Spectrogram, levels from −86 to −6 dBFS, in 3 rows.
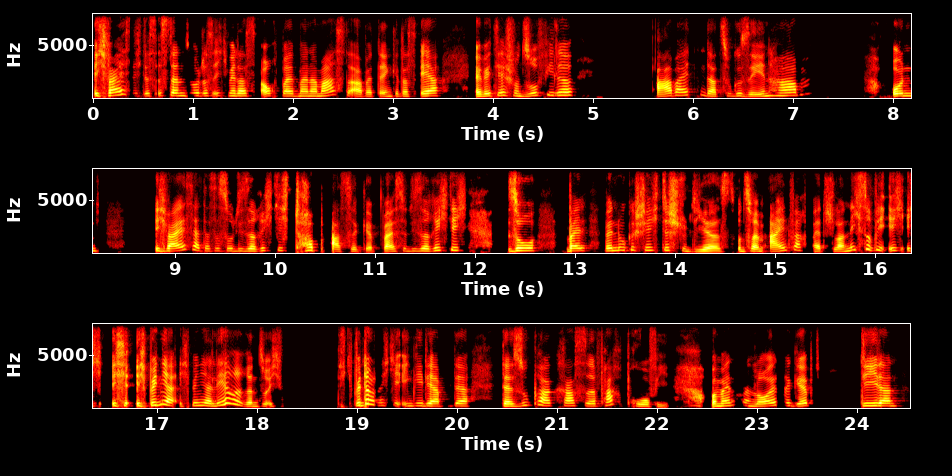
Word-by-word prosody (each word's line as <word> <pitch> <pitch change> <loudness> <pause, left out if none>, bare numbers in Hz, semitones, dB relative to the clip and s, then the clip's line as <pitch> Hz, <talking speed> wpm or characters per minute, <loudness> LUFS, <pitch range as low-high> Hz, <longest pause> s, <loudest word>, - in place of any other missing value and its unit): ich 230 +2 +2
weiß 305 +8 +3
nicht, 240 -1 -19
das 230 - -7
ist - - -11
dann 255 -1 +3
so, 260 - -7
dass 245 0 -8
ich 255 - -12
mir 240 - -1
das 235 0 +1
auch 230 - +2
bei 220 0 +1
meiner 220 0 -1
Masterarbeit 225 - 0
denke, 205 +4 -5
dass 205 0 -5
er 240 +2 +4 0.3
er 195 - +5
wird 225 +4 0
ja 275 +1 -2
schon 235 -4 -7
so 240 +6 -3
viele 285 +1 -1 0.8
Arbeiten 290 +1 +2
dazu 220 +1 -2
gesehen 220 +1 -5
haben 270 +6 +2 0.9
und 235 0 +4 0.6
ich 225 - +1
weiß 230 +11 +5
ja, 335 - 0
dass 225 -2 -12
es 235 - -11
so 230 - -5
diese 220 0 -1
richtig 260 +1 -8
Topasse 180 -10 +1
gibt, 140 - -8
weißt 175 +7 +4
du, - - -13
diese 220 +1 -2
richtig 275 +1 -3 0.4
so, 250 +3 +6 0.3
weil 240 +1 +4
wenn 245 +2 +2
du 285 - -7
Geschichte 285 -2 -5
studierst 165 - +1
und 185 - -3
zwar 210 - +5
im 195 - -9
Ein-Fach-Bachelor, 175 - +1
nicht 290 +5 -6
so 390 -3 +1
wie 305 - -4
ich, 270 - -5
ich - - -6
ich - - +2
ich - - +4
bin 290 +6 +4
ja - - +7
ich - - -13
bin 270 - -5
ja 255 -3 +3
Lehrerin, 275 - +1
so, 205 - -7
ich 200 - -8 0.6
ich - - -16
bin - - +3
doch 420 -3 +8
nicht 265 0 -16
hier - - -7
irgendwie 245 +2 -8
der 220 -2 +4
der 225 0 +1 0.3
der 210 -1 +6
super 255 +2 0
krasse 240 -3 -2
Fachprofi. 195 - -3 0.4
Und 205 +2 +6
wenn's 245 +3 0
dann 245 -3 -8
Leute 255 +7 0
gibt, 240 +3 0 0.4
die 245 +1 +3
dann 240 -1 +5
240 Hz, 215 wpm, -24 LUFS, 215-270 Hz, 0.9 s, doch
